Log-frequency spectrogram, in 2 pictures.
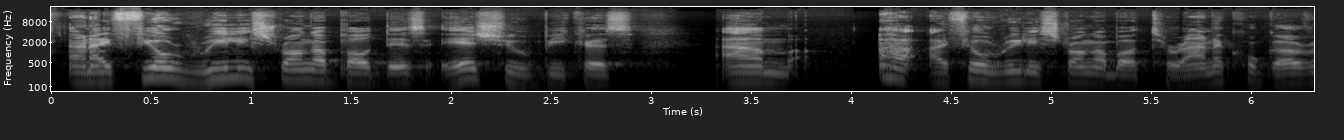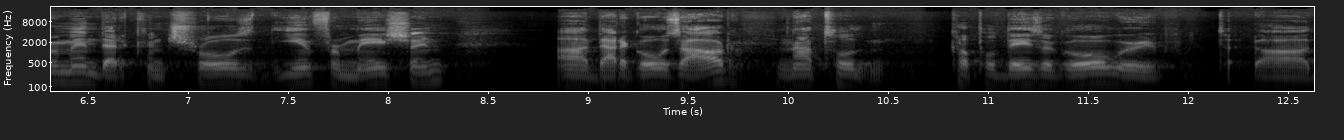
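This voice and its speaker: A man who says he is an immigrant with an accent, a letter carrier giving earnest, halting testimony at a public hearing. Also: medium pitch, sharp tone. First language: not English. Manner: earnest, halting, many restarts.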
